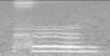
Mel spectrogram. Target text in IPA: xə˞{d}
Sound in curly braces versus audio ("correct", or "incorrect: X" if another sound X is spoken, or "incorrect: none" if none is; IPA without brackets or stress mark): incorrect: n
